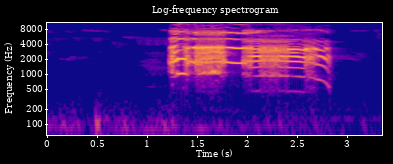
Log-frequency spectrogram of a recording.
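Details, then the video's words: A Sabelpoot rooster, one of two, gives one loud, harsh crow of about a second and a half, holding steady, then breaking and dropping at the end, against a quiet background. "the roosters crowing"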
